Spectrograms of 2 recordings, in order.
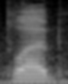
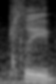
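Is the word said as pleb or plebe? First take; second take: pleb; plebe. First: It is said as the one-syllable word pleb. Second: It is said as plebe, with its intended vowel. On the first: This is how others say it. The speaker calls it wrong. "people still say theory pleb" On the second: This is how the name is meant to be said. The speaker calls it right. "so that you would say plebe"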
